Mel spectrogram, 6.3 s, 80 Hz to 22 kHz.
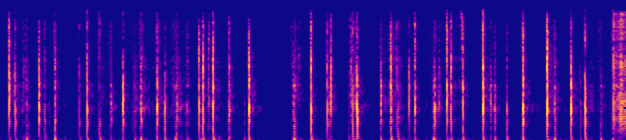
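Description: Long nails tap quickly on the lid of a flat, light-wood, hollow cigar box, about 35 short, dry clicks in uneven bursts with a brief pause in the middle. Each tap is a quick hollow knock with a low body thump under a mid-range click, dying away almost instantly.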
